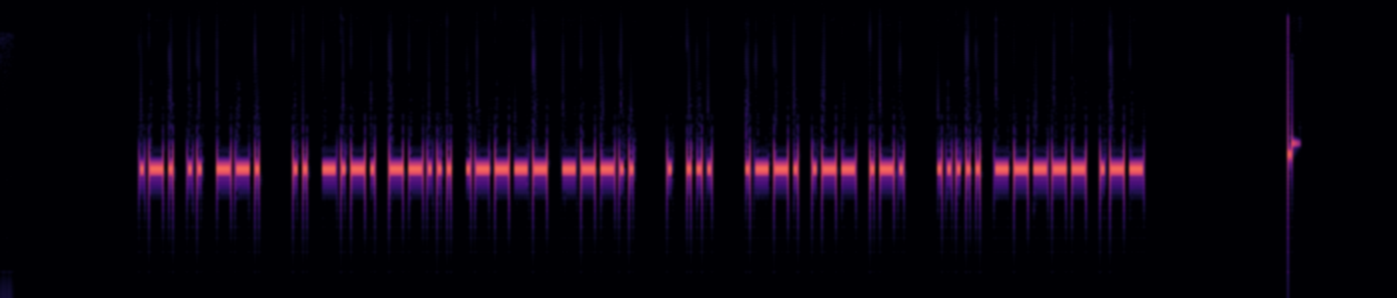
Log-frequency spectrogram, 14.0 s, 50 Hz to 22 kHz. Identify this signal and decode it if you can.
Morse code, heard as a keyed tone, about 25 wpm, 700 Hz. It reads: RIG IC718 ES PWR 50W
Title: Practice QSO - Exchange 2 - Info - 25wpm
